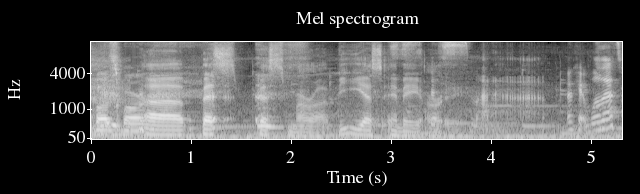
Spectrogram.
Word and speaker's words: Besmara: Besmara.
